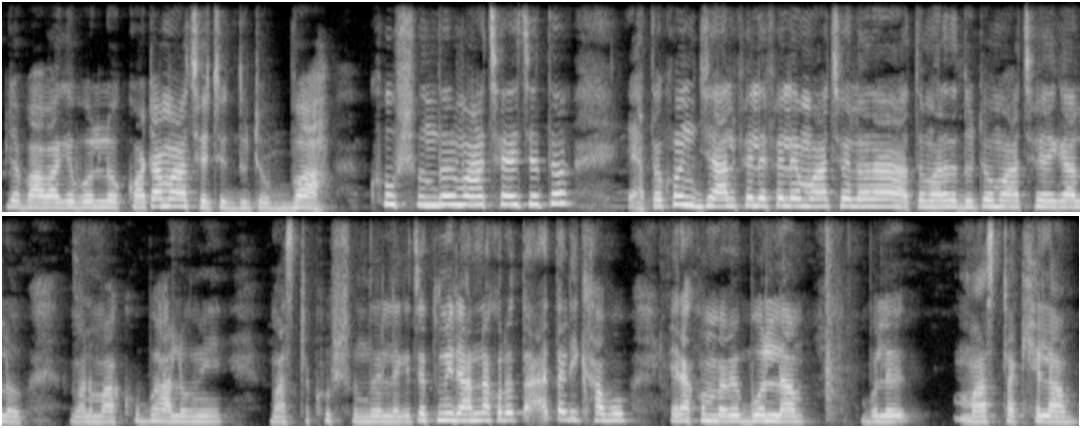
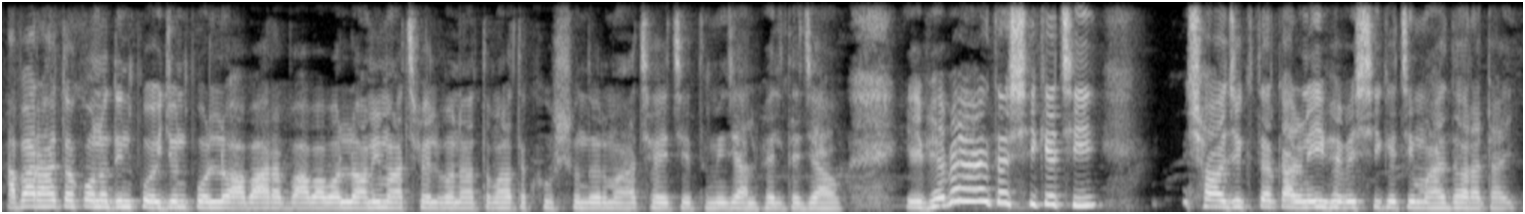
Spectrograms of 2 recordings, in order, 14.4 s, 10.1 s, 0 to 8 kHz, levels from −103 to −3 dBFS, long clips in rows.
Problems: constant background noise, continuous background conversations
